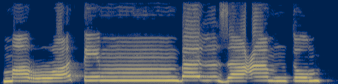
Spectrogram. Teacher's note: اس تنوین کی جو وائس ہوتی ہے، جو ساؤنڈ ہوتا ہے، اس کو ہم میم میں چینج کر دیتے ہیں، جس کو کہتے ہیں اقلاب۔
